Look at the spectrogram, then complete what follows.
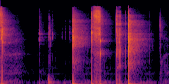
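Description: A Yerby energy drink can being cracked open: a short fizzing hiss followed by a quick series of sharp metallic clicks and snaps, crisp and fairly loud, with no talking.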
